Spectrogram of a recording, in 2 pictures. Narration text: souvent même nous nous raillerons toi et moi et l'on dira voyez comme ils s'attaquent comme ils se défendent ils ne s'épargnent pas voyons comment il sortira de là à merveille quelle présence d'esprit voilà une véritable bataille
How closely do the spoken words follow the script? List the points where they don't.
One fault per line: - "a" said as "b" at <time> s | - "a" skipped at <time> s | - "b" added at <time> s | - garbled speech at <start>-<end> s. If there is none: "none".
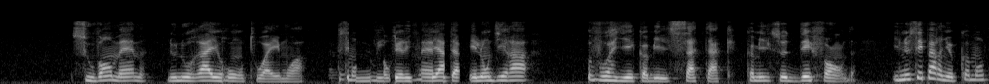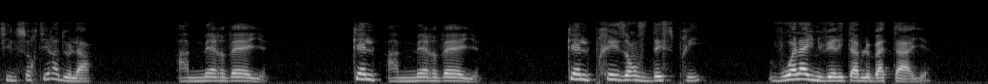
- garbled speech at 3.3-4.6 s
- "pas voyons" skipped at 9.5 s
- "à merveille quelle" added at 13.7 s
